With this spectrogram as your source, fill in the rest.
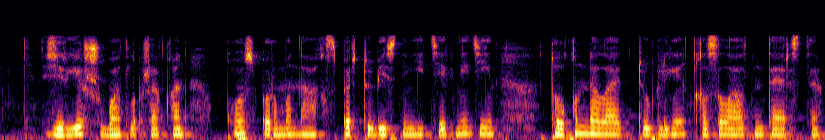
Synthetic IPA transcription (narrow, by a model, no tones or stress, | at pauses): ʒe̞ɾɡʲe̞ʃubɑt̪əlˠəpʒɑt̪̚qɑɴ | qʰo̞zbʊɾəmənɑʁəsbɪɾt̪ʰɵbe̞sɪnɪŋje̞t̪ʰe̞ɡʲɪne̞d̪e̞jɪnt̪ʰo̞lˠqənd̪ɑlˠɑt̪ʰɵɡʲɪlɡʲe̞ɴqʰəzəlˠɑlˠt̪ənt̪ʰæɾɪst̪ɪ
